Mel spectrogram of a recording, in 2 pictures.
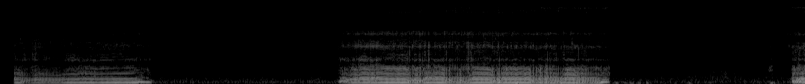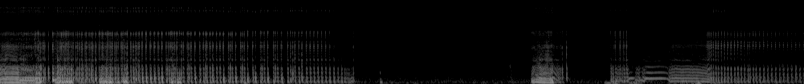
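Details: Woman whose partner says she claims not to snore: about five loud, long, rattling snoring breaths with quiet pauses between them; heavy snoring.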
